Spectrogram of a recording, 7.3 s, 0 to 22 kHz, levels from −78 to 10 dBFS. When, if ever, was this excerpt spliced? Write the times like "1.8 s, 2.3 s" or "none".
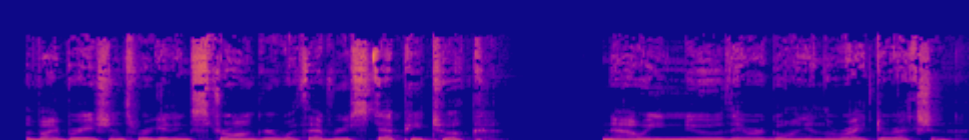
none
